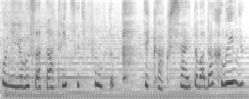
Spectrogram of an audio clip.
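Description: An anxious, long-suffering aunt in an audio drama. Her voice is high and she speaks slowly, fretting and hesitating, with music faintly behind her. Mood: worried, fretful. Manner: fretful, hesitant, sighing.

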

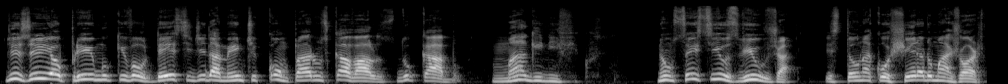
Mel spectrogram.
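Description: An actor playing a breezy, teasing young gentleman in a Brazilian audio drama comedy, speaking with mock politeness. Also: high voice, animated, unhurried. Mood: enthusiastic. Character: breezy, teasing young gentleman, horse-loving idle cousin. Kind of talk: audio drama of a 19th-century stage comedy.

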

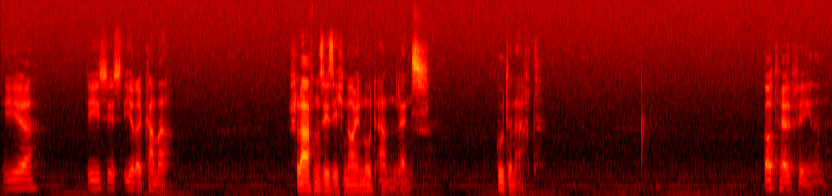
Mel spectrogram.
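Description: A man's voice: sits low, lively intonation, slow, pauses often. An actor playing a kindly, steadfast village pastor in a 1950s radio drama, fatherly and earnest. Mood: tender, consoling. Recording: old radio recording with hiss and hum.

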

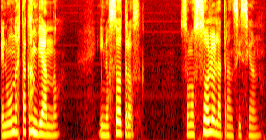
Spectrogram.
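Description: A woman's voice: mid-range voice, unhurried, mellow. A woman with an Argentine accent delivering a scripted spoken-word monologue as a radio presenter. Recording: music bed under the voice. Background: music.

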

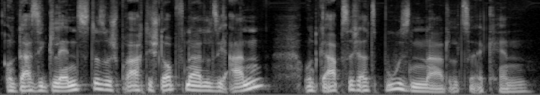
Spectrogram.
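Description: A man's voice: fairly low pitch, animated, normal speed, mellow, no room sound, clean studio sound. A man narrating a children's fairy tale from a script, as a storyteller.

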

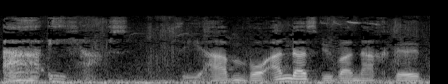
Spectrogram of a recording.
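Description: An actor playing a pushy, melodramatic would-be great lover in a radio drama. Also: male voice, sits low, sing-song, takes it slowly, background noise, heavily acted. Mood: flirtatious. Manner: wheedling, melodramatic flirting.

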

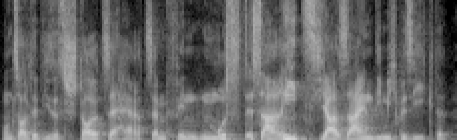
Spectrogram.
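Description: An actor playing a proud young prince troubled by forbidden love, speaking solemn, impassioned verse in a classical radio tragedy. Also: male voice, mid-range voice, measured pace, a bit bright, lightly acted. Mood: anguished pride. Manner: declamatory, solemn, impassioned delivery.

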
